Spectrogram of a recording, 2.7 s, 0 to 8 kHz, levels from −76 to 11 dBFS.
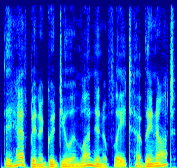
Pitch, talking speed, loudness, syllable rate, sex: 110 Hz, 295 wpm, -17 LUFS, 5.5 syllables/s, male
